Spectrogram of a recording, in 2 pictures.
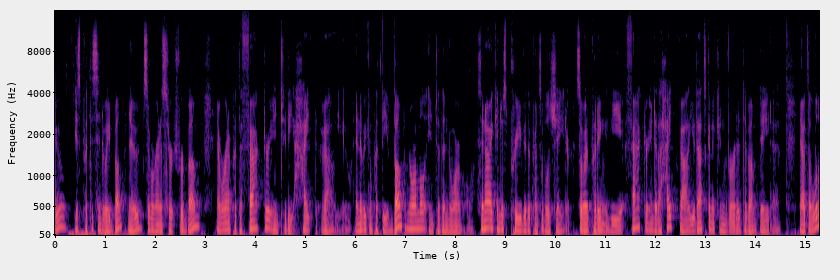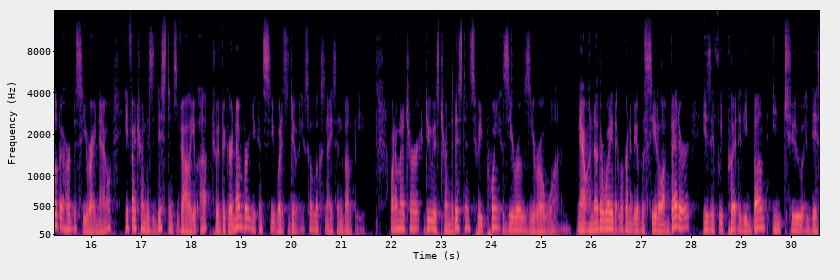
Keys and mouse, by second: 1.9 shift+a, 2.3 click, 3.4-5.2 drag, 5.7 click, 5.9 middle click, 6.8-7.9 drag, 9.0 ctrl+shift+click, 9.5 middle click, 10.3 click, 13.5 shift+middle drag, 15.2 middle click, 16.2-18.7 shift+drag, 21.1 middle click, 22.0-24.3 drag, 23.9 typing, 25.3 shift+middle click, 26.8 shift+middle drag, 27.5 middle click, 28.1 middle click, 28.9 click.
